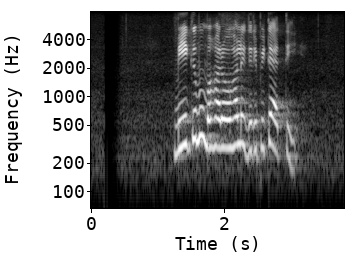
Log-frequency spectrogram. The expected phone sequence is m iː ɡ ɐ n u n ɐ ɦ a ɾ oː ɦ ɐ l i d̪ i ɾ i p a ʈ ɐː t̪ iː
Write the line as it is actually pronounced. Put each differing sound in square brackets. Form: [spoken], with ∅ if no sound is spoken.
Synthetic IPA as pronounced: m iː ɡ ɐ [m] u [m] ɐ ɦ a ɾ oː ɦ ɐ l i d̪ i ɾ i p [i] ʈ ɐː t̪ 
